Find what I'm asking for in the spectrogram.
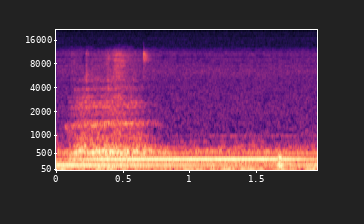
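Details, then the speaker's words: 2018 Jaguar XE S 3.0 with ZF8 gearbox in neutral, entering rear-brake maintenance mode: with the accelerator pressed, a faint steady electric motor hum comes from the rear calipers as the park brakes release normally. "Press your foot on the accelerator, you'll hear the brakes come off, you'll hear the motor noise."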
